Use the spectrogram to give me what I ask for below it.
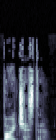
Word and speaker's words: Bicester: It's pronounced Bicester, but okay.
